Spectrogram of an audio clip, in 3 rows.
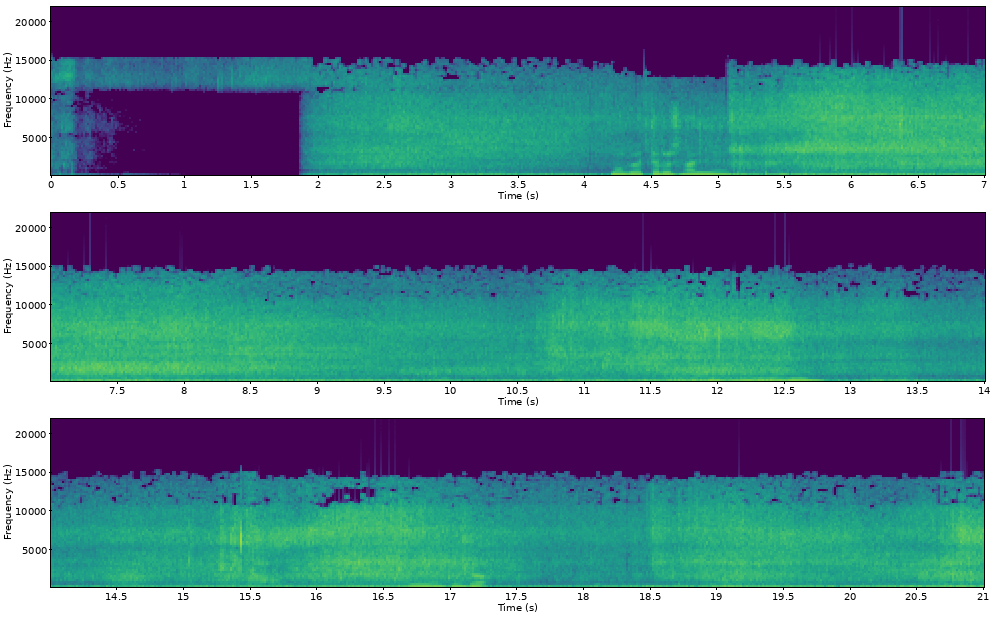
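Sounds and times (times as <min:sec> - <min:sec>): person humming: 0:00.0 - 0:01.2
small surf waves washing: 0:01.9 - 0:21.0
wind buffeting microphone: 0:01.9 - 0:21.0.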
